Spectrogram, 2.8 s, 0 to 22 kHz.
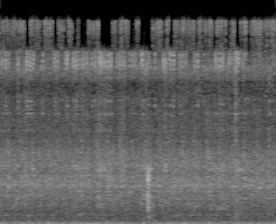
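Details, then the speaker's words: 1970s Triumph Spitfire started after sitting a couple of days, small four-cylinder at a steady, even, low idle with no knocks or misses; a healthy, good-running old car. "She's a runner. Yeah. Good running old car."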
